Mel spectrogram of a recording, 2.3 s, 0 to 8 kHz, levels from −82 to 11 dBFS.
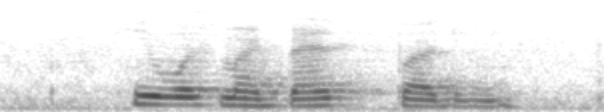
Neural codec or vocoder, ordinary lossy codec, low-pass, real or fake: codec, 16 kHz, 4 kbps, X-Codec, HuBERT features, trained on LibriSpeech; none; none; fake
